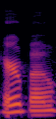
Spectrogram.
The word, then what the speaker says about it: Haribo: watermelons that is that how you say it Haribo Haribo I'm glad you said it first I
